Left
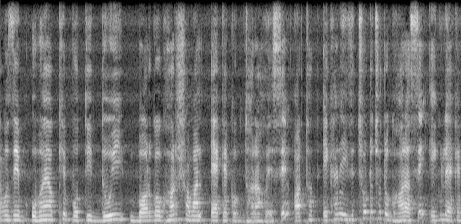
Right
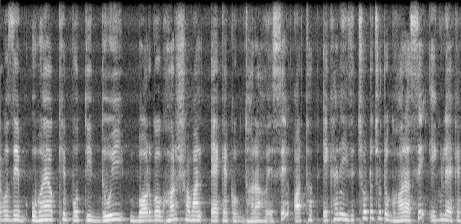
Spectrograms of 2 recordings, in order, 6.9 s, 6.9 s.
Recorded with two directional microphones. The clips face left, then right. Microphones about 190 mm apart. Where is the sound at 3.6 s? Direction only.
55° right (ahead or behind).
